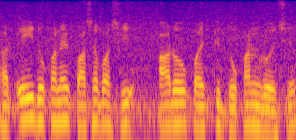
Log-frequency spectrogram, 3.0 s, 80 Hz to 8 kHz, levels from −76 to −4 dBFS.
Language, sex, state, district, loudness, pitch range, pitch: Bengali, male, West Bengal, Dakshin Dinajpur, -15 LUFS, 125-140 Hz, 130 Hz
